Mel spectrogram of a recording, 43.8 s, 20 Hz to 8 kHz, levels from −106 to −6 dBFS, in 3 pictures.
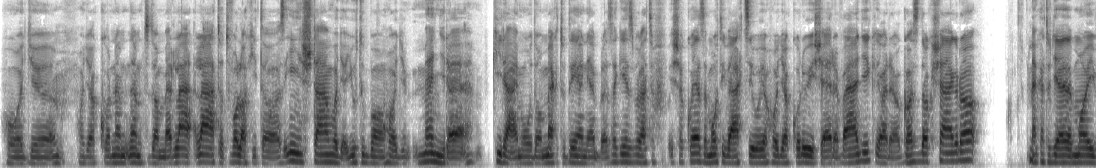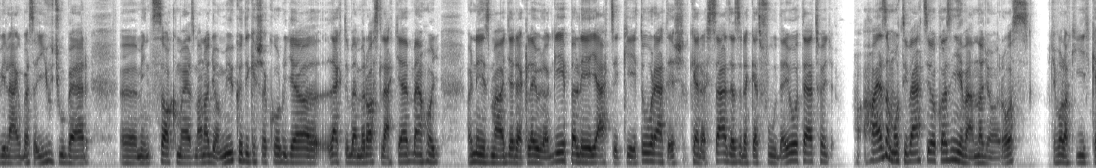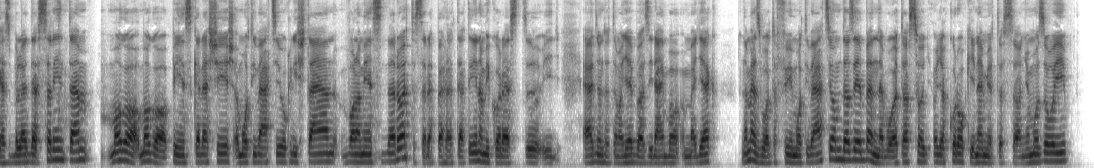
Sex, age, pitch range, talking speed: male, 20-39, 115-140 Hz, 190 wpm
